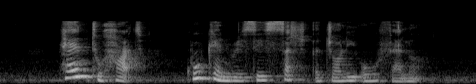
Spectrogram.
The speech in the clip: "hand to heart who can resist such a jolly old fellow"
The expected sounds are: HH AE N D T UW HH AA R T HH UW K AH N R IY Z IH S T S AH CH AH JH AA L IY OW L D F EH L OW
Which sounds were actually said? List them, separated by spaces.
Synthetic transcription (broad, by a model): HH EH N T UW HH AA T HH UW K AH N R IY S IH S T S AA CH AH JH AA L IY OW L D F EH L OW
